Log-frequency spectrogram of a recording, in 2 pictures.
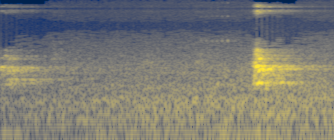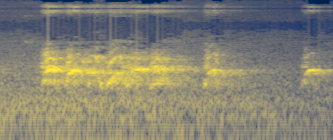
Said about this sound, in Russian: Громкий лай Сиры прервал ее сон.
